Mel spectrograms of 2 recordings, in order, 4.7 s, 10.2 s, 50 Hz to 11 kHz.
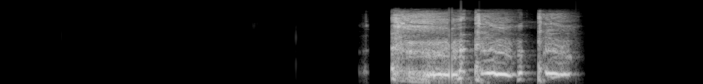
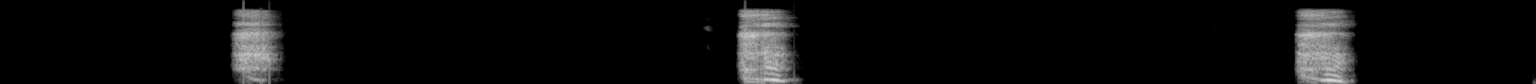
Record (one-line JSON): {"cough_length": "4.7 s", "cough_amplitude": 32768, "cough_signal_mean_std_ratio": 0.4, "exhalation_length": "10.2 s", "exhalation_amplitude": 31054, "exhalation_signal_mean_std_ratio": 0.23, "survey_phase": "beta (2021-08-13 to 2022-03-07)", "age": "65+", "gender": "Female", "wearing_mask": "No", "symptom_cough_any": true, "symptom_runny_or_blocked_nose": true, "symptom_other": true, "symptom_onset": "6 days", "smoker_status": "Ex-smoker", "respiratory_condition_asthma": false, "respiratory_condition_other": false, "recruitment_source": "Test and Trace", "submission_delay": "3 days", "covid_test_result": "Positive", "covid_test_method": "RT-qPCR", "covid_ct_value": 20.7, "covid_ct_gene": "ORF1ab gene", "covid_ct_mean": 21.4, "covid_viral_load": "95000 copies/ml", "covid_viral_load_category": "Low viral load (10K-1M copies/ml)"}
